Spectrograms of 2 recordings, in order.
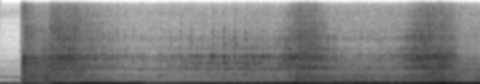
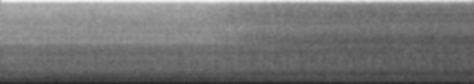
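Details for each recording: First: Truck startup after the muffler replacement, cat already removed; owner thinks it may be overheating. Deep, even exhaust note swelling cleanly through revs with no ticking or leak puffs; sounds much better. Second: Car with a DIY cold air intake just installed, no air filter yet fitted: a steady idle with a louder, hollow intake rush and a slight howl.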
